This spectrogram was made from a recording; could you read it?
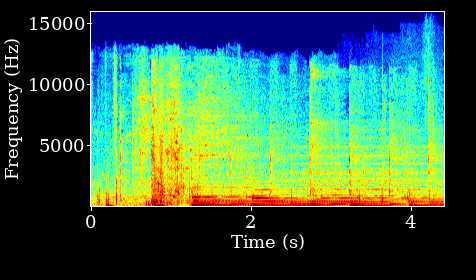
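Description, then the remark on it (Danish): Glass bottles smash in a loud burst of shattering during a dramatic argument in a TV drama scene, followed by a few sharper crashes spaced out over a sustained, humming musical drone. “Ja, dramatiske skænderi her og smadrede flasker.”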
